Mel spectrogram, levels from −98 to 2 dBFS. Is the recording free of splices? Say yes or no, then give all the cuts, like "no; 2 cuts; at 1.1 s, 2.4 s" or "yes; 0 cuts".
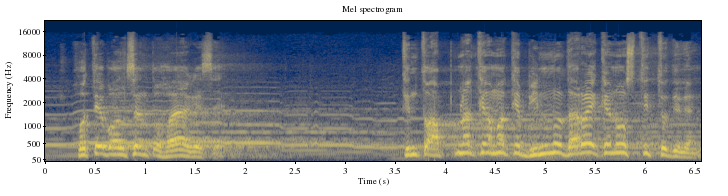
no; 2 cuts; at 1.9 s, 3.6 s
